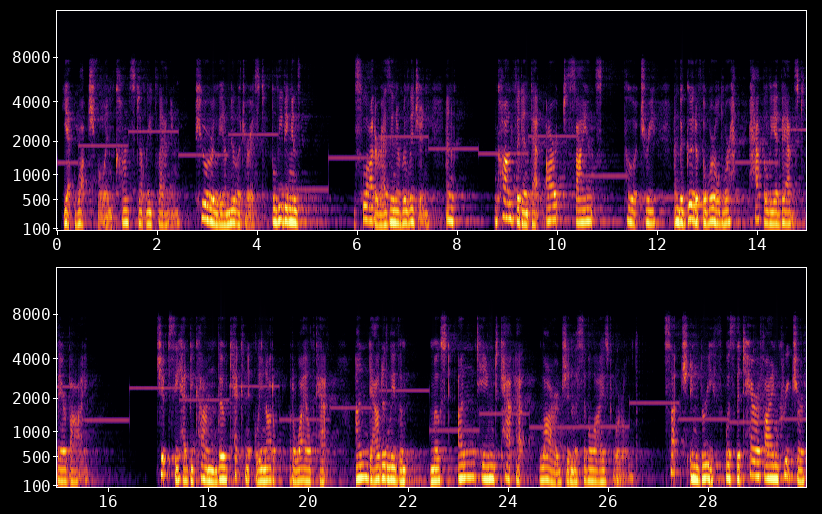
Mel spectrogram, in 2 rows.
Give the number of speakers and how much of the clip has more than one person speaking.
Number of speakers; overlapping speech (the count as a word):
one, no overlap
